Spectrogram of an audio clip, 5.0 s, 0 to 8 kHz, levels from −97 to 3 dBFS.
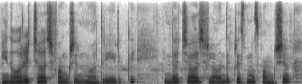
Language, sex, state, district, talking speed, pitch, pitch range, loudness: Tamil, female, Tamil Nadu, Kanyakumari, 145 wpm, 210 Hz, 195-215 Hz, -15 LUFS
